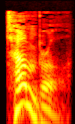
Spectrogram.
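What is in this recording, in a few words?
"tumbril", British English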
